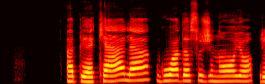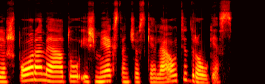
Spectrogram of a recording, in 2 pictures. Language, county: Lithuanian, Vilnius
